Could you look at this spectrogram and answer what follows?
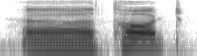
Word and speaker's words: thought: थॉट next word है, THOUGHT, यहाँ पे भी GH साइलेंट है।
